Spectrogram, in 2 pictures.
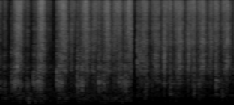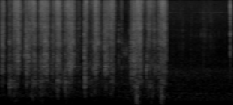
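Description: A wooden-backed brush with dark bristles is rubbed back and forth over the suede and canvas upper of an empty black and white Vans slip-on shoe held in the hand. A quick, uneven run of dry, bright scrubbing strokes gives a rough, hissy swish. The brushing stops a little after five seconds, leaving near silence with one faint tick at the end.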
